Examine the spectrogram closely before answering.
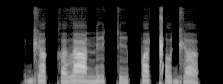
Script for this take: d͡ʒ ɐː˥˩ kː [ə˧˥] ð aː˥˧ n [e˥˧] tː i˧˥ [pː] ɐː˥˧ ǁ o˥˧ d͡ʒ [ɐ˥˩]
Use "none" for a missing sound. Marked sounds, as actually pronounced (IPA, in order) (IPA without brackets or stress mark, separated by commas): ɐ˧˥, i˥˧, pː, ɐ˥˩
